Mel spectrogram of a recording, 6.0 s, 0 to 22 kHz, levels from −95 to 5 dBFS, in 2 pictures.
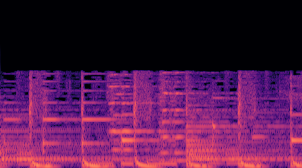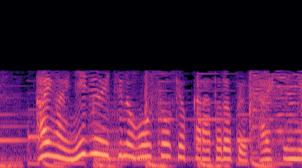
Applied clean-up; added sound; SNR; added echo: none; none; none; none.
